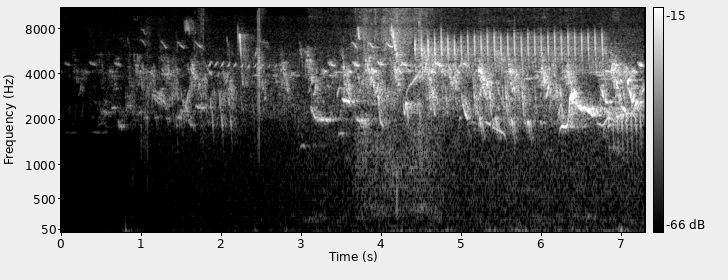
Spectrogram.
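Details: Several birds singing at sunrise, nearly silent at first, then a dense chorus of overlapping chirps, trills and whistles swelling in from about three and a half seconds and staying full to the end.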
